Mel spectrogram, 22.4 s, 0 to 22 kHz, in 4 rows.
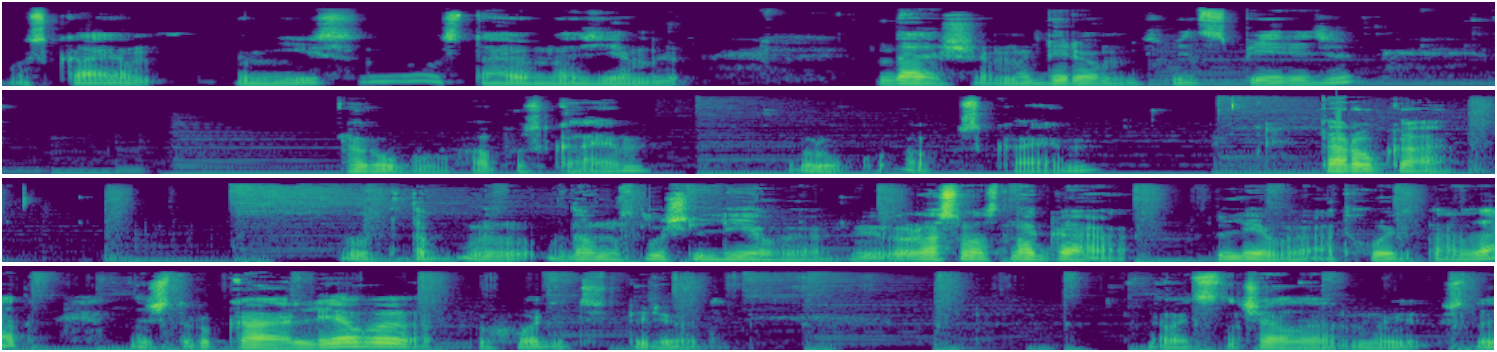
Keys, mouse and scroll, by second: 2.8-3.9 middle drag, 3.9 click, 4.3 KP_1, 5.3-6.7 shift+middle drag, 6.7 r, 8.5 click, 8.7 r, 10.2-10.8 middle drag, 10.8 KP_3, 11.2-12.5 middle drag, 12.6 click, 13.0-16.5 middle drag, 16.5 KP_3, 17.7 r, 19.8 click, 20.4 r, 21.3 ctrl+z, 21.5 ctrl+z, 22.1 ctrl+z.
